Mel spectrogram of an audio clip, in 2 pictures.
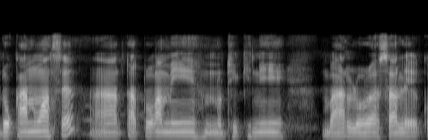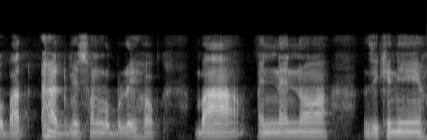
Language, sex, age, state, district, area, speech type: Assamese, male, 45-60, Assam, Dhemaji, rural, spontaneous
